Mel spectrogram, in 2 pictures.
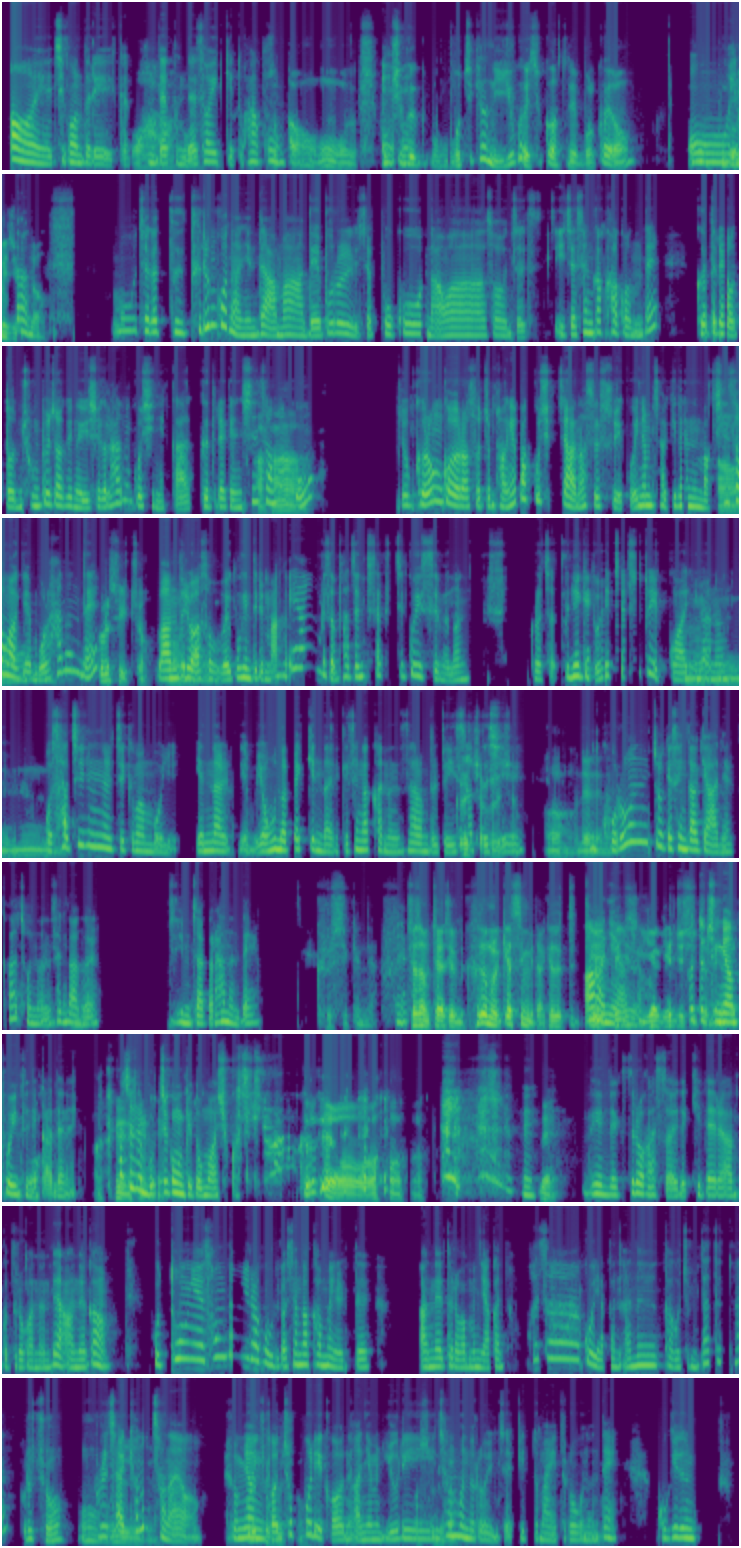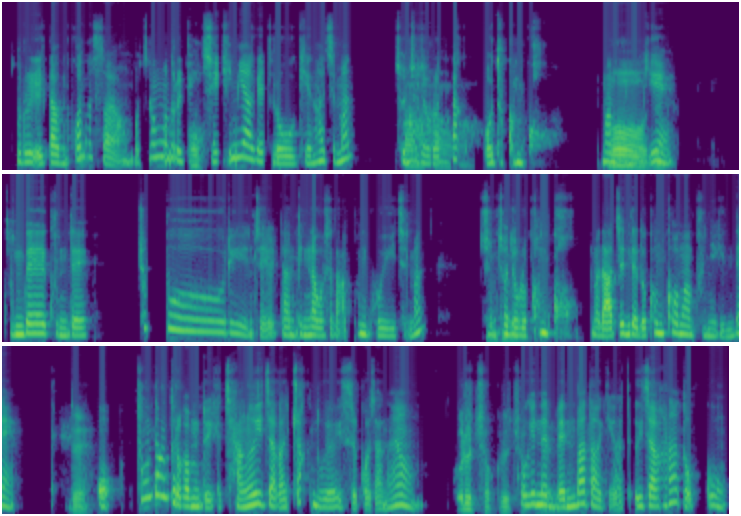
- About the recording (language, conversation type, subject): Korean, podcast, 잊지 못할 여행 경험이 하나 있다면 소개해주실 수 있나요?
- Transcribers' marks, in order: other background noise; tapping; swallow; laughing while speaking: "아쉽거든요"; laugh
